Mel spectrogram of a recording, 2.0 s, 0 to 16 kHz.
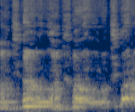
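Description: A man's voice making short rhythmic grunting 'oh' sounds, about one every 0.7 seconds, imitating sexual moaning.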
